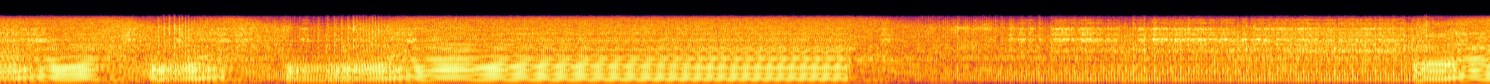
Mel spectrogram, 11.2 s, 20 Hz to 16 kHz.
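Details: Shindaiwa T272X string trimmer, roughly 25–30 years old, test run after new piston and ring and rebuilt Walbro carburetor, 40:1 mix, half choke, full throttle; starts, revs cleanly, holds steady high buzz — normal running.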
